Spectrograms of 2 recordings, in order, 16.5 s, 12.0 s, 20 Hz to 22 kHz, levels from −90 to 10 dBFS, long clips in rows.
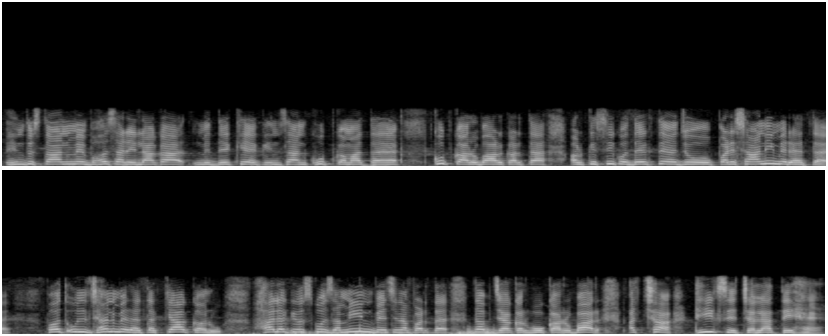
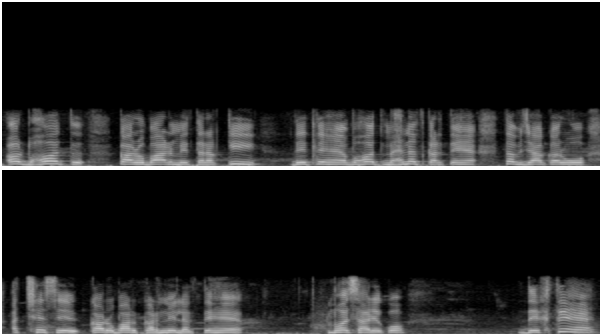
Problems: background sounds at intervals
